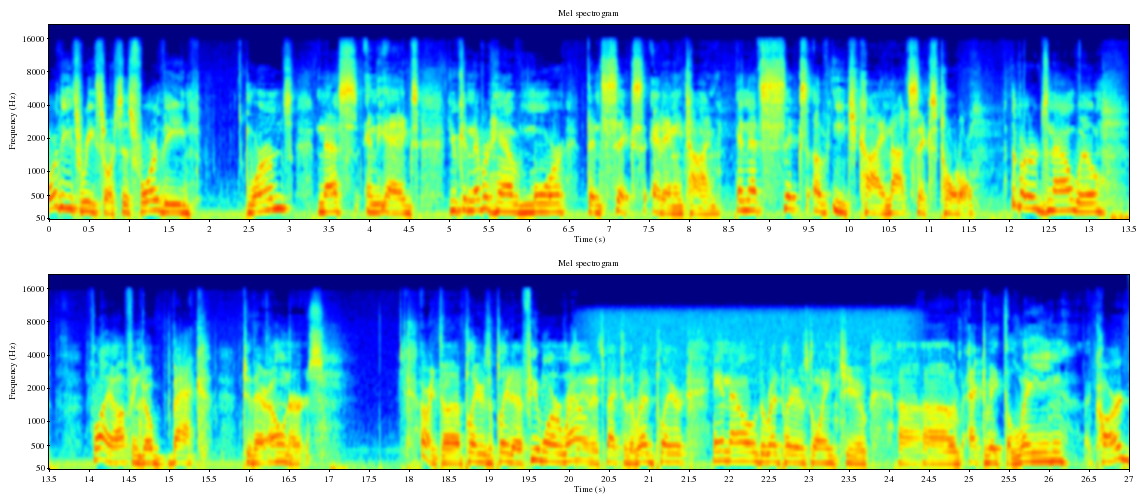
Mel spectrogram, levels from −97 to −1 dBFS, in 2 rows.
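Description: Audio with digital radio blending to analogue between 20.01 and 24.55 s. The hybrid receiver loses the digital stream and makes a 365 ms cross-fade to the same station's FM broadcast, then blends back at the end of that span. On the FM path the level drops by about 2 dB, and a steady hiss appears some 25 dB below the programme. The hiss reflects the analogue channel's higher noise floor.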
